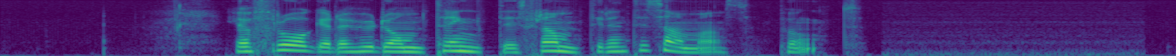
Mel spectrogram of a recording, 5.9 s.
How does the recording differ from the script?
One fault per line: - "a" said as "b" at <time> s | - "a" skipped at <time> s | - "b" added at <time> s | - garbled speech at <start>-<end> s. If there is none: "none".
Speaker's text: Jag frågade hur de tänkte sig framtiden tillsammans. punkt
- "sig" skipped at 2.6 s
